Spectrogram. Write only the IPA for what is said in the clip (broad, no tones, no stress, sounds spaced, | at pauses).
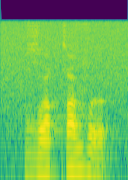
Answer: ʁ o q u v ʌ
